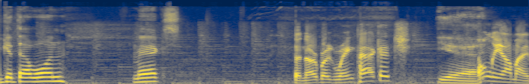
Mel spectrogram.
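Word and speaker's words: Nürburgring: exodus um i did not get the lfa nuremberg berg package or i know i said that wrong i always say it right did you get that one max the nurburgring package yeah only on my main account i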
